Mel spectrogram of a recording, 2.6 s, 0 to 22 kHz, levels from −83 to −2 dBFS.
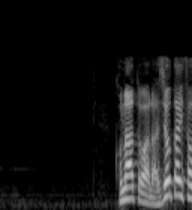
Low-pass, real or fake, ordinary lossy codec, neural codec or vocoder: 7.2 kHz; real; Opus, 32 kbps; none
